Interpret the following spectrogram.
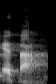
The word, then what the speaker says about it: eta: Jadi eta X sama dengan ini, tapi sering diartikan sebagai natural ya. Makanya kayak N ya tuh, natural. Tapi bacanya bukan N, tapi eta ya.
